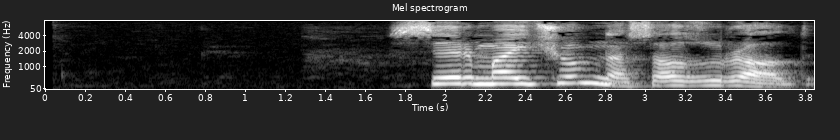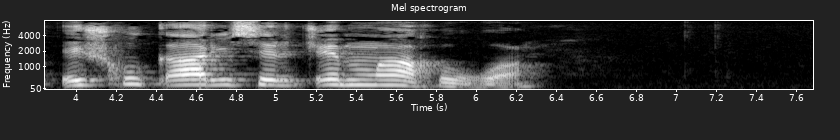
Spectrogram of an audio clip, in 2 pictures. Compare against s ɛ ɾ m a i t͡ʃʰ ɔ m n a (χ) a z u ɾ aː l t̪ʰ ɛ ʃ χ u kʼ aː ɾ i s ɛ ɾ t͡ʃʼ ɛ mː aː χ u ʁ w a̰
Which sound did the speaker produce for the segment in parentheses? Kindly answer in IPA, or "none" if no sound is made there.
s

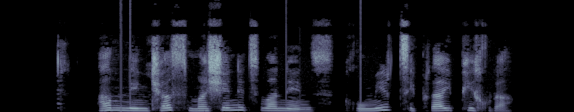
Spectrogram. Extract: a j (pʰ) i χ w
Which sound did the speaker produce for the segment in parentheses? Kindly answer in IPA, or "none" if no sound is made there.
pʰ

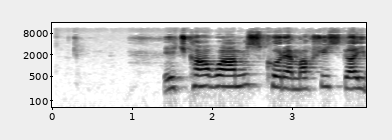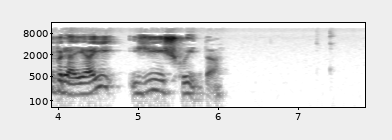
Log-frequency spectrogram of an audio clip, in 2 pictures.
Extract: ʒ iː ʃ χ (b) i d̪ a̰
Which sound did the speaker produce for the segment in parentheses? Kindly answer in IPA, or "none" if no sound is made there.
w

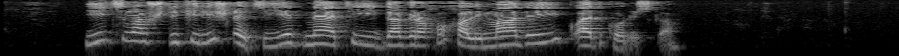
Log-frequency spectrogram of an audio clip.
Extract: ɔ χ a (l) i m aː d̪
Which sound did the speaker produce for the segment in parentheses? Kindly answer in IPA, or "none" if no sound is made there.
l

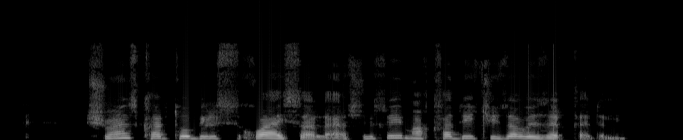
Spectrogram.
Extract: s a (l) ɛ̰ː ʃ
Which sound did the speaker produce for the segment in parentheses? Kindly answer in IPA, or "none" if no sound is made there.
l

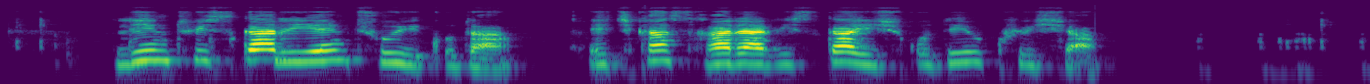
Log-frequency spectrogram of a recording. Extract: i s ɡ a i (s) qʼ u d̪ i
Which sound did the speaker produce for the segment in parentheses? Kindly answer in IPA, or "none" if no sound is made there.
ʃ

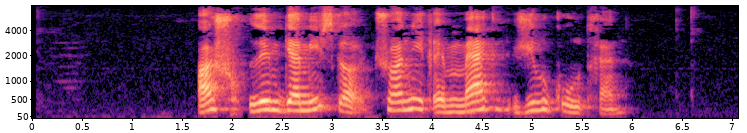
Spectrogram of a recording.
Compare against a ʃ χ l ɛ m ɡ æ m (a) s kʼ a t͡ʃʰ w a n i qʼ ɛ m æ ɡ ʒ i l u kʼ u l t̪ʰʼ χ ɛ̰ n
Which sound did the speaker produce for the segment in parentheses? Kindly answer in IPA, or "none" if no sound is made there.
i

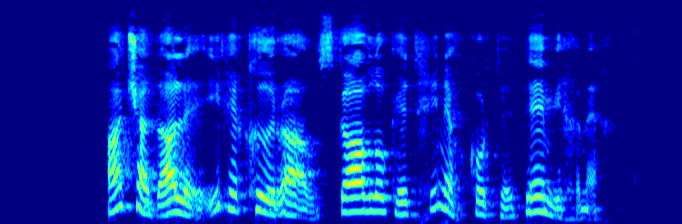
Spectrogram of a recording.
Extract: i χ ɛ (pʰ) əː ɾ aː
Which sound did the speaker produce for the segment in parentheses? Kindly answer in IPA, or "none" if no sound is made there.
qʰ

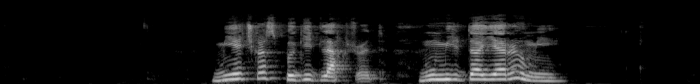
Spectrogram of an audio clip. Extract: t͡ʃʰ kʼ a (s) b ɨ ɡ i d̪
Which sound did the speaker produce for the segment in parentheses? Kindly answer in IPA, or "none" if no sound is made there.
s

